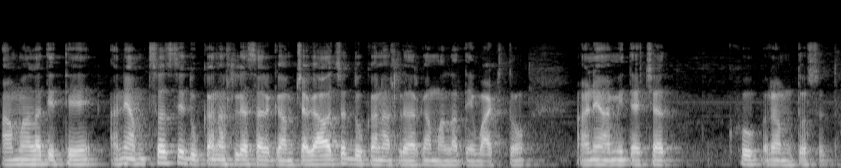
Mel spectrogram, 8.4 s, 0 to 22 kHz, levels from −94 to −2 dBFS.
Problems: constant background noise, background conversations at intervals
